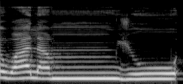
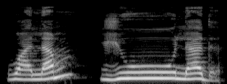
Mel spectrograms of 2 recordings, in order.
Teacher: ولم پر بالکل بھی غنہ نہیں کرنا، ٹھیک ہے؟ یہاں اظہار شفوی کا رول ہے، ولم یولد۔ آپ صرف اتنی سی بات ابھی سمجھیں کہ آپ نے یہاں غنہ نہیں کرنا، صرف جو دال ہے اس پر آپ نے کلکلا کرنا ہے اور کوئی بھی رول نہیں ہے ادھر۔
